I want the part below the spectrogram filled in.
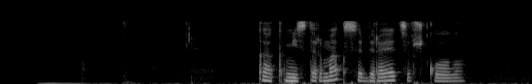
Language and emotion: Russian, neutral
